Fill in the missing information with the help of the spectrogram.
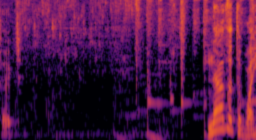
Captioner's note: liquid splashes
